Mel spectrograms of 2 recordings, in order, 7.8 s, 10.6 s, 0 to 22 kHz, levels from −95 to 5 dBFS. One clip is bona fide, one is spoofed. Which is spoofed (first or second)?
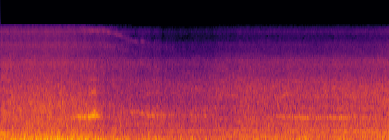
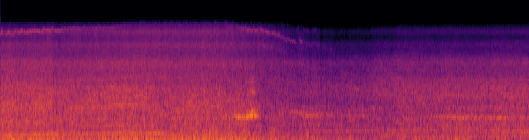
first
